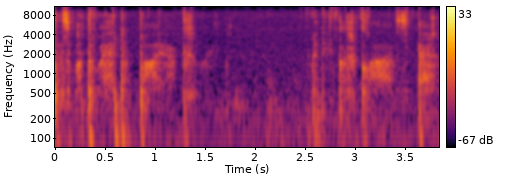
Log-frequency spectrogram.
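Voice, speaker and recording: There is noticeable background noise as a woman whispers. Her pace is moderate. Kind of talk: ASMR whispered show and tell. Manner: whispered, soft, relaxing.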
